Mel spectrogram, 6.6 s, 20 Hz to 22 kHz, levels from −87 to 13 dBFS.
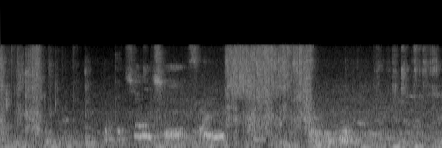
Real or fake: real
